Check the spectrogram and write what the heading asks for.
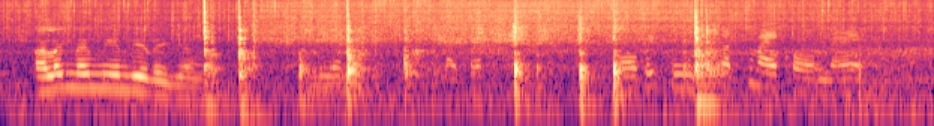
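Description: Noodles frying with egg, beef and vegetables in a hot pan, a metal spatula stirring them: irregular sharp clanks and scrapes against the pan over a steady sizzle.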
